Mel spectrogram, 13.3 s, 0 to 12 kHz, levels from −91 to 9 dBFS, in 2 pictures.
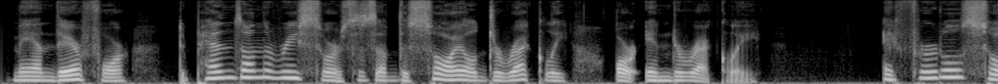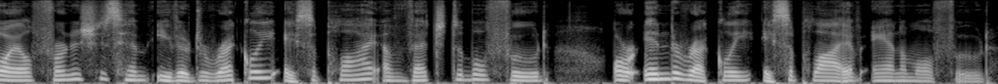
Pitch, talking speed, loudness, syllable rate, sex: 175 Hz, 140 wpm, -19 LUFS, 5.3 syllables/s, female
